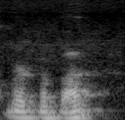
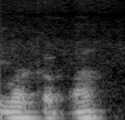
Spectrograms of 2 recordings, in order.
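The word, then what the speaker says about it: Merkaba: it's a ship but you call it merkoba or maraba. Some people use you know where you put the accent on the word. I say merkoba.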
